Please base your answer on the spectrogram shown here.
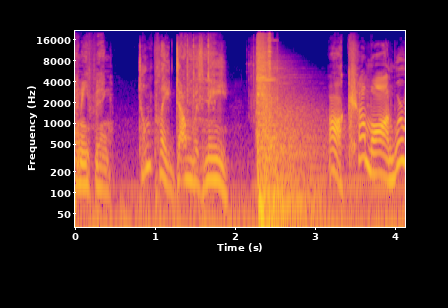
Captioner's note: metallic clank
